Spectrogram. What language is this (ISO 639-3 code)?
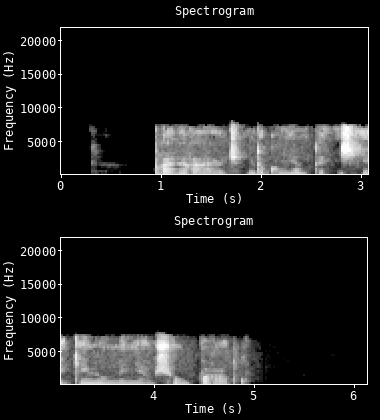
bel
